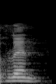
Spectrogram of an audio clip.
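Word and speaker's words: 人: El primer carácter pronunciado ren en mandarín moderno significa persona y procede del dibujo de un perfil humano.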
